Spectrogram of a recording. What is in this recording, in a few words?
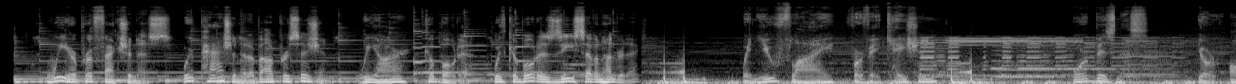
Commercials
